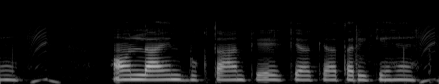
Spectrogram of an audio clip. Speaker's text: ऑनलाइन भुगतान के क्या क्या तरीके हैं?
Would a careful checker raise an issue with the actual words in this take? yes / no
no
